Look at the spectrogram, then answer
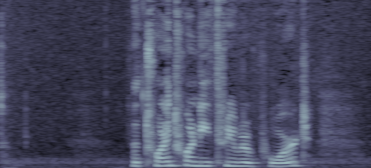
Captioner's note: speaking French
